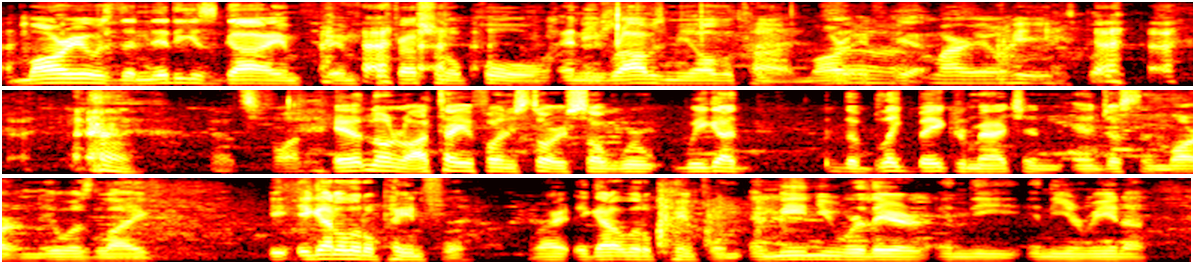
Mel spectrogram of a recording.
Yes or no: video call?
no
